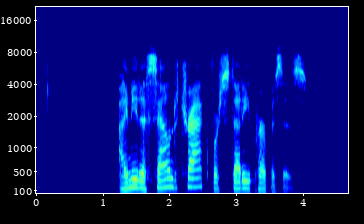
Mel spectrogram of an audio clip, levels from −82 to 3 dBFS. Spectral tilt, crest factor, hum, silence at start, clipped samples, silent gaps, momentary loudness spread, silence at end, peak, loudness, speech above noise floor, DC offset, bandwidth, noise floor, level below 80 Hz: -2.5 dB/octave; 22 dB; none; 1.25 s; under 0.1%; none; 9 LU; 0.65 s; -24 dBFS; -43 LUFS; over 46 dB; under 0.1%; 9 kHz; under -90 dBFS; -88 dBFS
